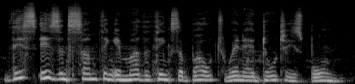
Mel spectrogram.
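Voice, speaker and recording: A woman's voice: mid-range voice, animated, moderate pace, mellow, husky. An actress playing a troubled, traditional middle-aged mother in a radio drama, with a hesitant, resistant manner.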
